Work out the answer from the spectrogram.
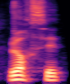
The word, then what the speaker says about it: L'Orset: Euh, exactement entre le garage Peugeot et la salle gymnasia à la brasserie Lorsette. Brasserie Lorsette. Lors 7, c'est de l'occient donc on va prononcer et bien sûr, on le prononce correctement.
